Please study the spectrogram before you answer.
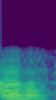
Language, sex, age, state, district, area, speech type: Maithili, male, 30-45, Bihar, Begusarai, urban, conversation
